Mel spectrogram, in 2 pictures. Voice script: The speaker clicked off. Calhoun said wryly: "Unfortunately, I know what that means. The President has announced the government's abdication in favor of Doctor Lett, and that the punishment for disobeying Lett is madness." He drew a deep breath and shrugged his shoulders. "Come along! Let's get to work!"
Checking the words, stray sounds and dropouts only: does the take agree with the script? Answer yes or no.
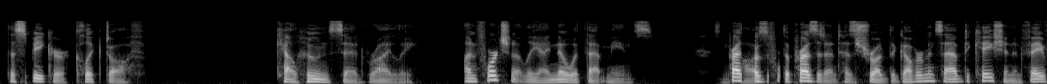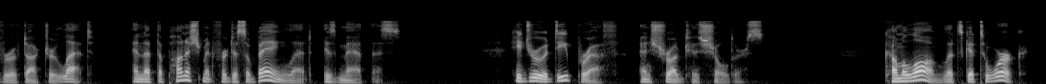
no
